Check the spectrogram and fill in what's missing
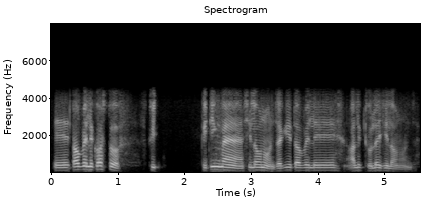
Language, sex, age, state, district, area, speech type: Nepali, male, 45-60, West Bengal, Darjeeling, rural, conversation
